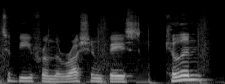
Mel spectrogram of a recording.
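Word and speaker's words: Qilin: be from the Russian-based Kilin and ransomware operation. I think that's how it's pronounced. It's with a Q.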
